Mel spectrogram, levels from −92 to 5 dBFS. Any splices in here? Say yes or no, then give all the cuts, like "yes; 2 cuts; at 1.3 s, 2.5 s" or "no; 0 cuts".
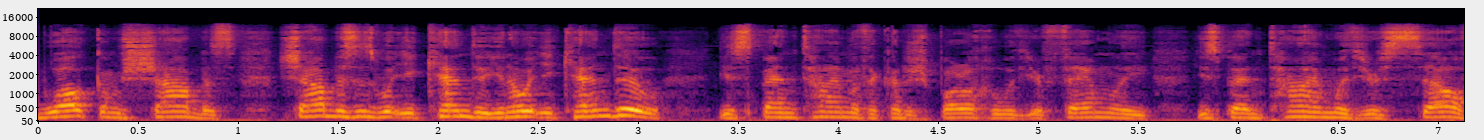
yes; 1 cut; at 1.2 s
